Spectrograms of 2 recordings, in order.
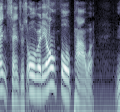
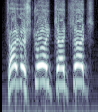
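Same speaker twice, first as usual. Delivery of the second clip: loud, high call; 10 semitones higher, 8 dB louder, slower than usual. A narrator's reading. The crane calls to Ten Cents during the pull, loud. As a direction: shout the order across the dock. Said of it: "called Scuttlebutt".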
